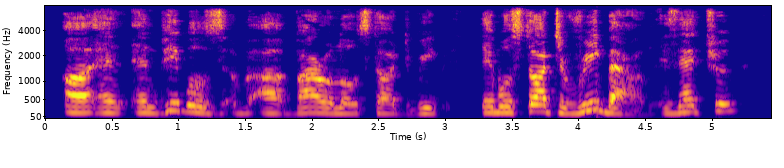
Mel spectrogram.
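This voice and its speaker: A man talks at a moderate pace with a fairly high pitch. His voice is somewhat breathy, with ordinary pitch variation. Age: 60s. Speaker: podcast host living with HIV. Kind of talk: interview. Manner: halting.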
